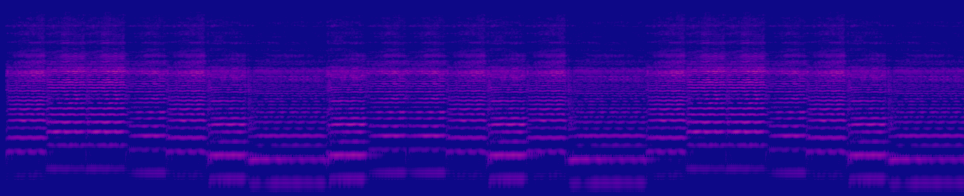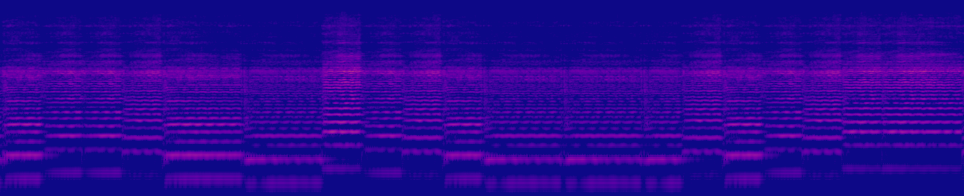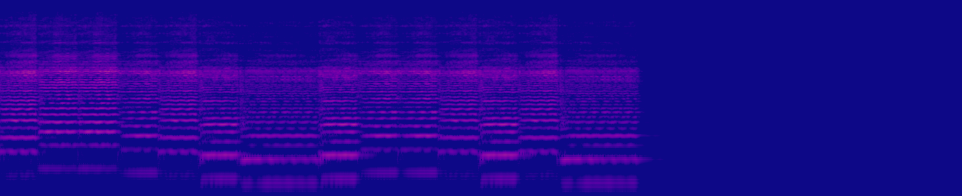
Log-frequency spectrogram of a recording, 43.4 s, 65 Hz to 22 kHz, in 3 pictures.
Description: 4/4 (View more 4/4 Music)
G3-D4
Classical (View more Classical Cello Music)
